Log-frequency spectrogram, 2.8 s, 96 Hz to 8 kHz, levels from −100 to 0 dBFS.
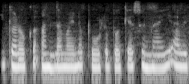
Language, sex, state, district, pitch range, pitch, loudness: Telugu, female, Telangana, Karimnagar, 150-250 Hz, 240 Hz, -16 LUFS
